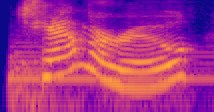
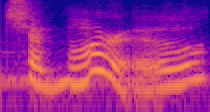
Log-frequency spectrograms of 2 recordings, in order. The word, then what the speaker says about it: Chamorro: kind of go like I know I'm mispronouncing this but people always tend to say Chamorro, what's that? And they get excited and I'm like, okay um it's Chamorro but but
